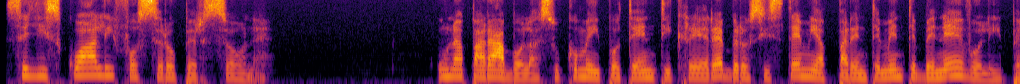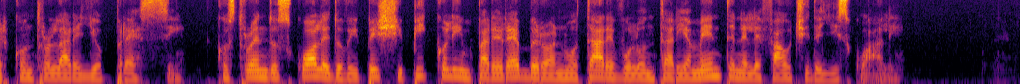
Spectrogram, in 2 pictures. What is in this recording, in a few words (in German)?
italienisch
